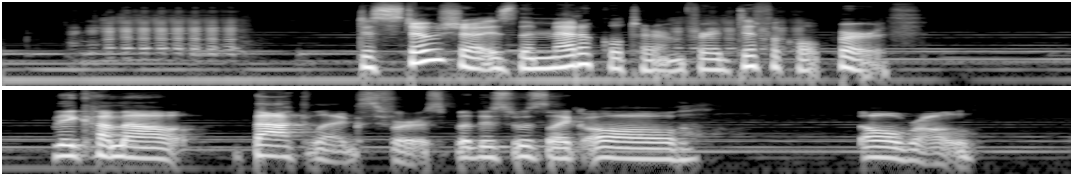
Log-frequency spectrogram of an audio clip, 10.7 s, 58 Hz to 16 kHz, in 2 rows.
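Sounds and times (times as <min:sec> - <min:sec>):
pregnant exhausted sheep in dystocia bleating: 0:00.4 - 0:01.3, 0:03.2 - 0:04.2
speech: 0:01.8 - 0:04.6, 0:05.6 - 0:08.9, 0:09.6 - 0:10.3.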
